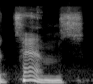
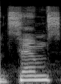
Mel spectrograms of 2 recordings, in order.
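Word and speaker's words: Thames: for example the river temps the longest river in England was named after him notice that it is spelled with a t followed by an H but the H is silent and their dialect the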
